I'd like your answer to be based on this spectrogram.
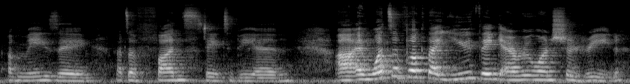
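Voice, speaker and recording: A woman's voice: medium pitch, measured pace. A woman hosting a podcast interview in an enthusiastic, informal way, moving through questions. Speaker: podcast host. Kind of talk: upbeat interview with quick questions. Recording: roomy echo, faint noise.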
